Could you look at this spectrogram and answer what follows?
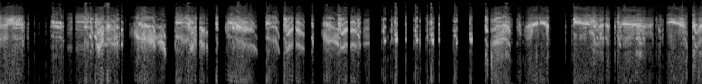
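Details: Swiftlet lure call used to attract birds to swiftlet houses: dense, rapid high-pitched chirps and twittering trills in quick broken bursts, with sharp gaps between groups and many overlapping notes.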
